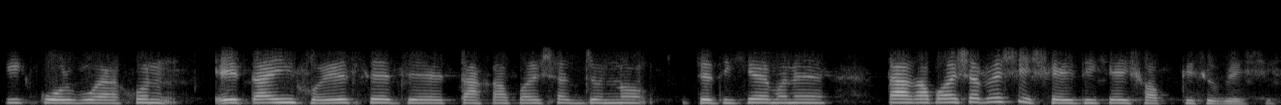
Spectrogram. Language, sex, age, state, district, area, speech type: Bengali, female, 30-45, West Bengal, Darjeeling, urban, conversation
